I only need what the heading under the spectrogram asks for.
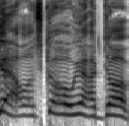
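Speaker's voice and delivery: fired-up, high, hyped-up cheering yell. Imagining the moment the player gets thrown out, acting out screaming and yelling. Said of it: "I'm screaming and yelling".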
